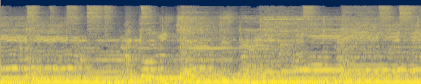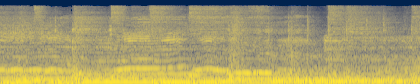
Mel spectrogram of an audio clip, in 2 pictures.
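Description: Live blues-funk band playing: electric guitar, electric bass and drum kit, with singing in long, wavering held notes over a steady bass line.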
